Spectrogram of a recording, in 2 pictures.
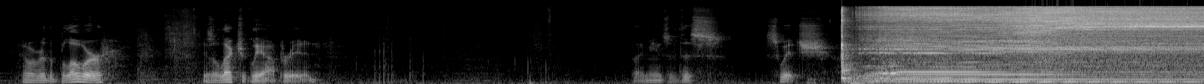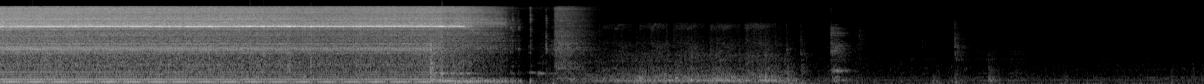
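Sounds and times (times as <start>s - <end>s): electric air blower humming and whining: 8.4s - 17.3s
motor winding down: 8.4s - 17.3s.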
